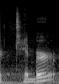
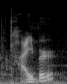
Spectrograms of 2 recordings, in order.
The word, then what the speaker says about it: Tiber: and gentlemen this here i think it's pronounced the river tibber or tiber and this is uh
